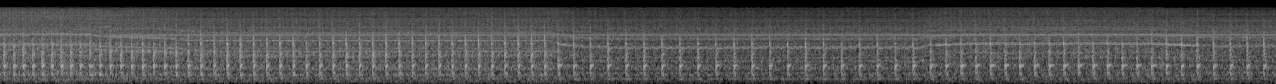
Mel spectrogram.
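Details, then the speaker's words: 1958 Gravely L tractor magneto spun by a drill on the bench during a spark test with a poor ground; sharp, regular snapping clicks nearly two a second that track the drill speed. The magneto spark is jumping, looking slightly orange. "So, run her with the drill and see what she does here. You hear that one arcing?"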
